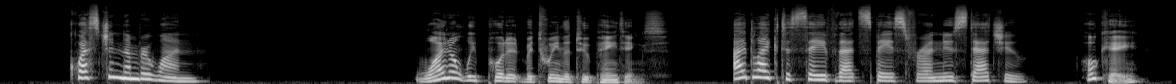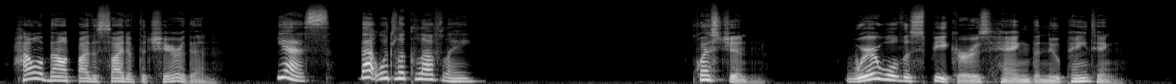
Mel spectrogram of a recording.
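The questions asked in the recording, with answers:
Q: Where will the speakers hang the new painting?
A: By the side of the chair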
